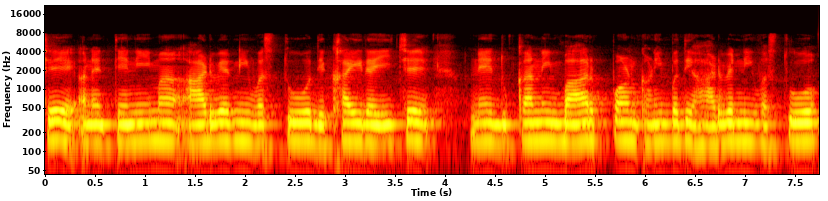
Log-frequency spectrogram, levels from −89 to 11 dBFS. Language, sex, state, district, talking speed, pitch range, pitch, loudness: Gujarati, male, Gujarat, Gandhinagar, 140 wpm, 140-145 Hz, 145 Hz, -16 LUFS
